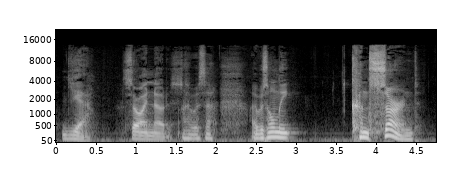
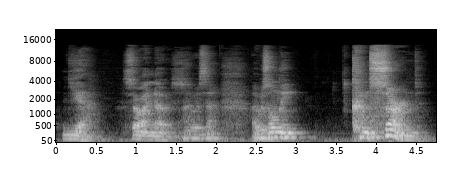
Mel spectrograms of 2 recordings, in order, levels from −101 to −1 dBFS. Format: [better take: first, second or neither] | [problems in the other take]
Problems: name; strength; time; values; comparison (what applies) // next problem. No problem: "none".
first | off-mic speech; far // room echo; slight; dies away in 0.3 s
